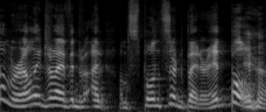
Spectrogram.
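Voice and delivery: bragging put-on Irish brogue, high and loud. Joining in quoting the film character's rally driver brag: imitating an Irish accent. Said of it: "He's an Irish guy".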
